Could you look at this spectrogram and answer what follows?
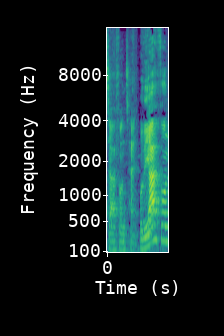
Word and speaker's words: iPhone X: I mean, I say iPhone X, but I mean, I know I'm supposed to pronounce iPhone 10.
